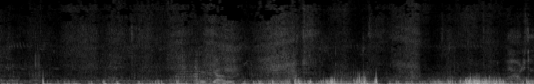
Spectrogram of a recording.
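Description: Elephants shuffle and step heavily on dry dirt close by.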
